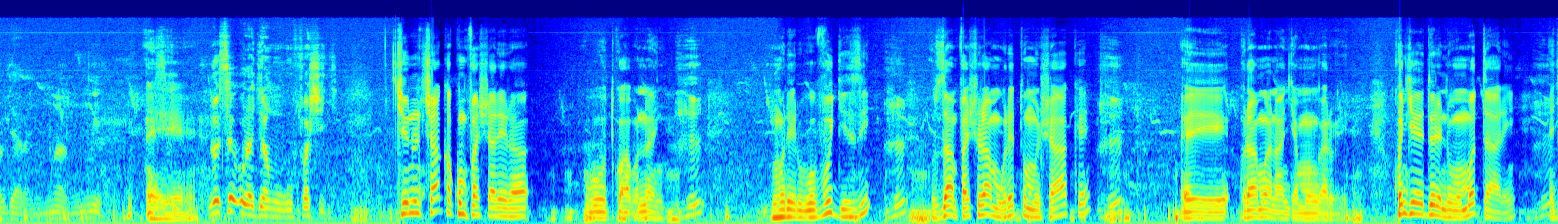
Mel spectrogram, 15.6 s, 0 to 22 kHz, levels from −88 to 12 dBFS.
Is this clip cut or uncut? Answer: uncut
